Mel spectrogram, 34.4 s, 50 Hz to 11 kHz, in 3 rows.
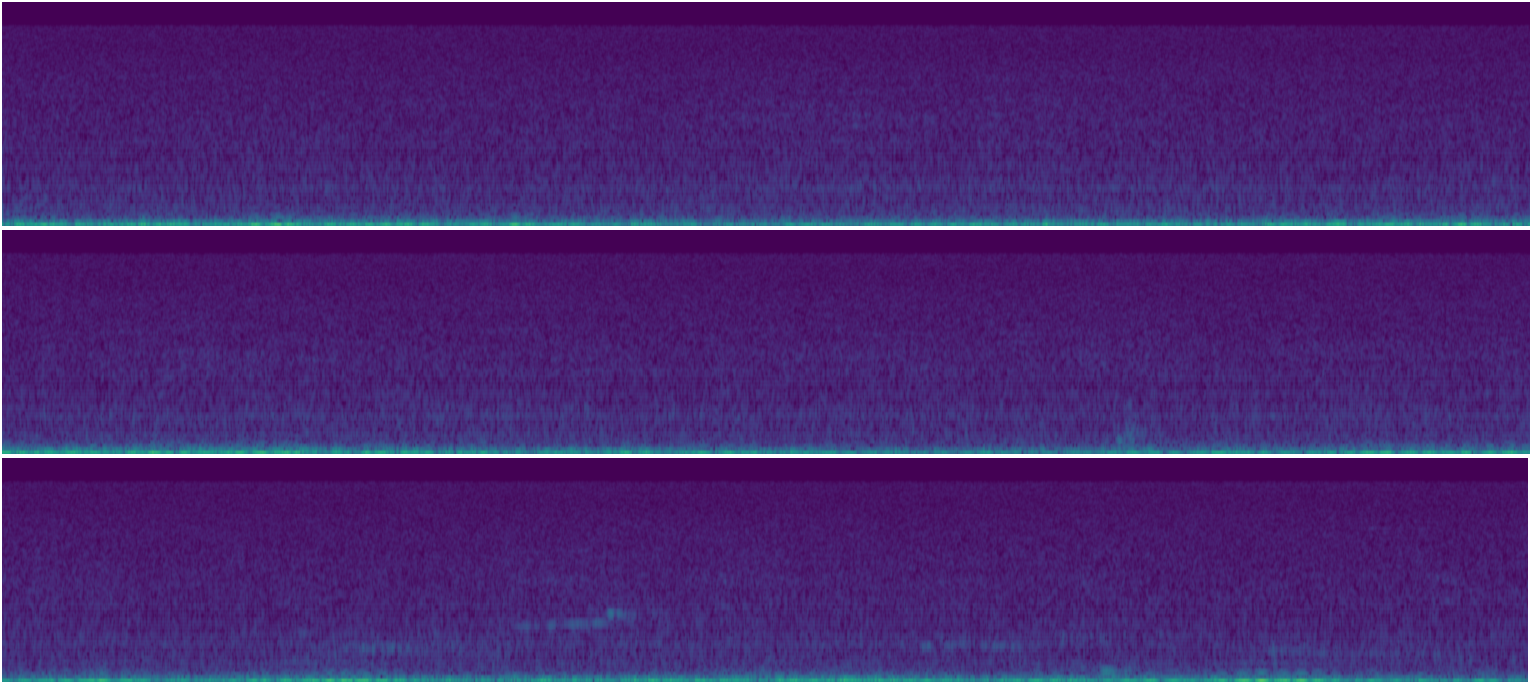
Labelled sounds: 27.4	27.7	humpback whale, 0.99 to 1.1 kHz

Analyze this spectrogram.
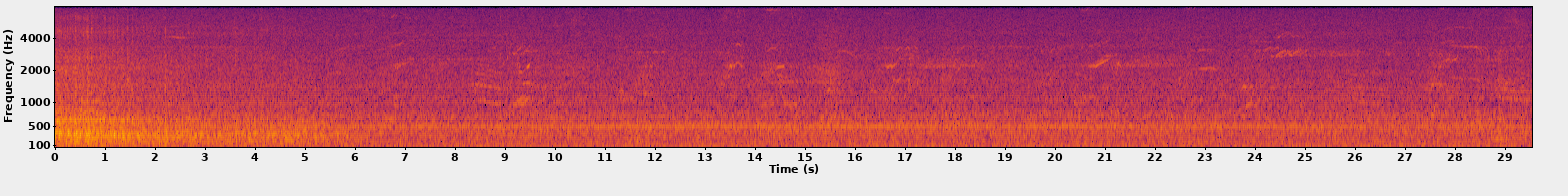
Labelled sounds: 8.3	9.6	killer whale, southern resident, 0.94 to 4.4 kHz
11.6	12.1	killer whale, southern resident, 1.2 to 3.0 kHz
13.3	13.8	killer whale, southern resident, 1.2 to 3.6 kHz
14.1	14.8	killer whale, southern resident, 0.91 to 3.3 kHz
16.5	17.3	killer whale, southern resident, 1.1 to 3.4 kHz
20.6	21.4	killer whale, southern resident, 1.4 to 3.7 kHz
22.6	23.2	killer whale, southern resident, 1.8 to 3.9 kHz
23.9	25.0	killer whale, southern resident, 2.7 to 4.6 kHz
27.4	28.6	killer whale, southern resident, 0.76 to 3.8 kHz

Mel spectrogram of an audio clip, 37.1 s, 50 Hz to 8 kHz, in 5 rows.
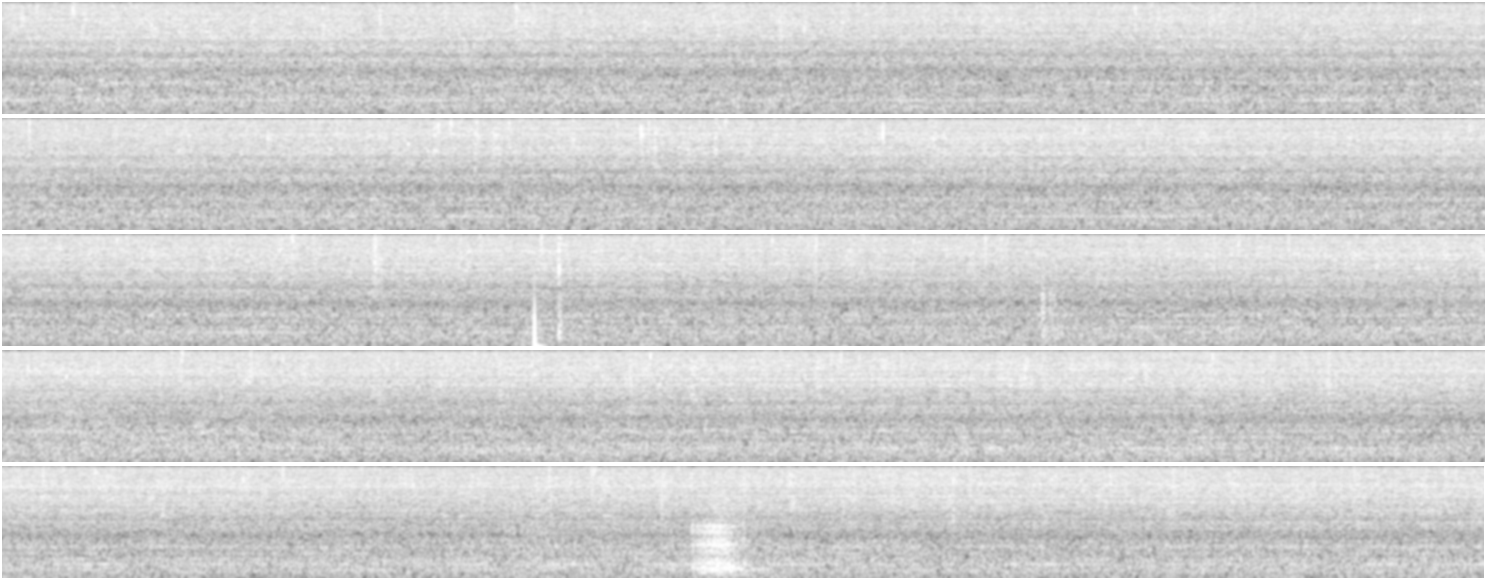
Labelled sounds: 33.1	33.4	croaking sound likely from a nearby submerged object, 1.5 to 1.6 kHz

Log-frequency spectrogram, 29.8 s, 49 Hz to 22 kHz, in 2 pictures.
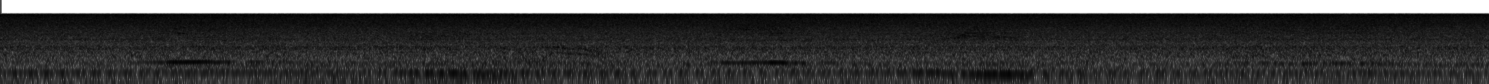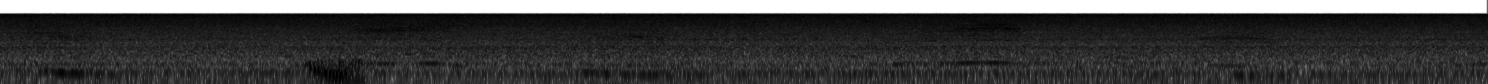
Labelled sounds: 9.9	10.2	humpback whale, 1.4 to 1.5 kHz
21.1	21.4	humpback whale, 1.4 to 1.7 kHz
24.7	24.9	humpback whale, 2.8 to 2.9 kHz

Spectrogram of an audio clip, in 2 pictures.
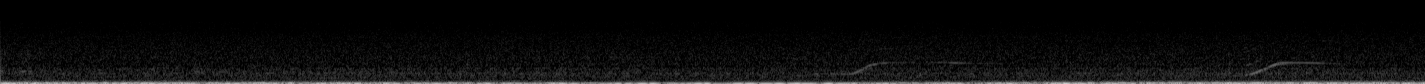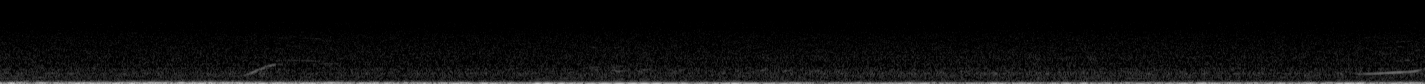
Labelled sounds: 8.6	9.0	humpback whale, 0.80 to 1.1 kHz
12.6	13.2	humpback whale, 0.80 to 1.1 kHz
17.1	17.5	humpback whale, 1.1 to 1.2 kHz

